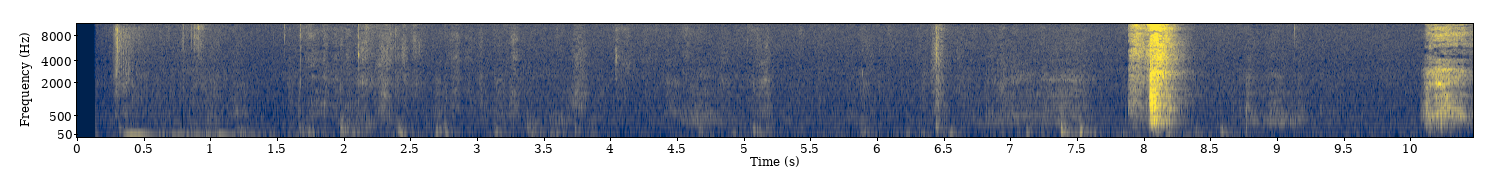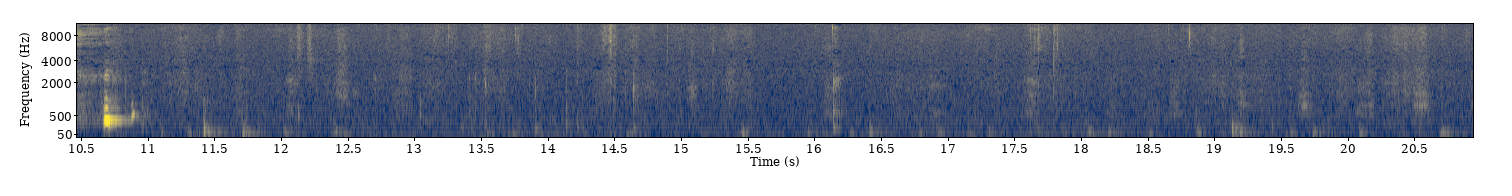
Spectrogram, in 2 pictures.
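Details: Ten-month-old apricot Toy Poodle indoors, freezing in place after sneezing; two sharp, breathy bursts about two seconds apart near the middle, otherwise quiet room with faint rustling and soft taps.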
